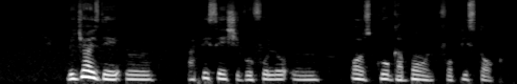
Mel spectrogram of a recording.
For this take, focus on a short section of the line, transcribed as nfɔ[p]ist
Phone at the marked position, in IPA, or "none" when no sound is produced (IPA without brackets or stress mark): p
